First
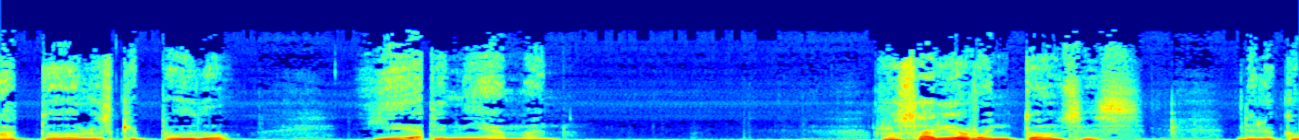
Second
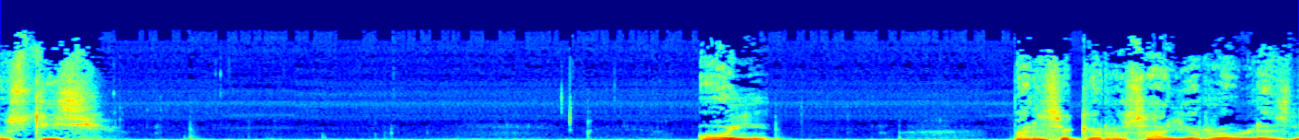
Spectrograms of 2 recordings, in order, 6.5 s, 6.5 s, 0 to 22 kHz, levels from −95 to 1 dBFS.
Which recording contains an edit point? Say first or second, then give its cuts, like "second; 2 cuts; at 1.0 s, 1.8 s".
first; 2 cuts; at 2.1 s, 4.9 s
